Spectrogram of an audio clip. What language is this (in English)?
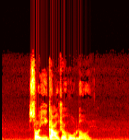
Cantonese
